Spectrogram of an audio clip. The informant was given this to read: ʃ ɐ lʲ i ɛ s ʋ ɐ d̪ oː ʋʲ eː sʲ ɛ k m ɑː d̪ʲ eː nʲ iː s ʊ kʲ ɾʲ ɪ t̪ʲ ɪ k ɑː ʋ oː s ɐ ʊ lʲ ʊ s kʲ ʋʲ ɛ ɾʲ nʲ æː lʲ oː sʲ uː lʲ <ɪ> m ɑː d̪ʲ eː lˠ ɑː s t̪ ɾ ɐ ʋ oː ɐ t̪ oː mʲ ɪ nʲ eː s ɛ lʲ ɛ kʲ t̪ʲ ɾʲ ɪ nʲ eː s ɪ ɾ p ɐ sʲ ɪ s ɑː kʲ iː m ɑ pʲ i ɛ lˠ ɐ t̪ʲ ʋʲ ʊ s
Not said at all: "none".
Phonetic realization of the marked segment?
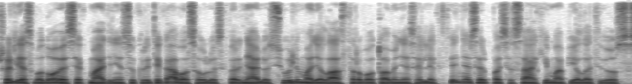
i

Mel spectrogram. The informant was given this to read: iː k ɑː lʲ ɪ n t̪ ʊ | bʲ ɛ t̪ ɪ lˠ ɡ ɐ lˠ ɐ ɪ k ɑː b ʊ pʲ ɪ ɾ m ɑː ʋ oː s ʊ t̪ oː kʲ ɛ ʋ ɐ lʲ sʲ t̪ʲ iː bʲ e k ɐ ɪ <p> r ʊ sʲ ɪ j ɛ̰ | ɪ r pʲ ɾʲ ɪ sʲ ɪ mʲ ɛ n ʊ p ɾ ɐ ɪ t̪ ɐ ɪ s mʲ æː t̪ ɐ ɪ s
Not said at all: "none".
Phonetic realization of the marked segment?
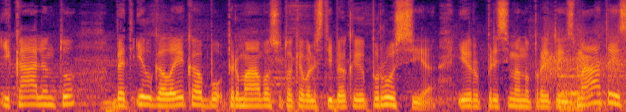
p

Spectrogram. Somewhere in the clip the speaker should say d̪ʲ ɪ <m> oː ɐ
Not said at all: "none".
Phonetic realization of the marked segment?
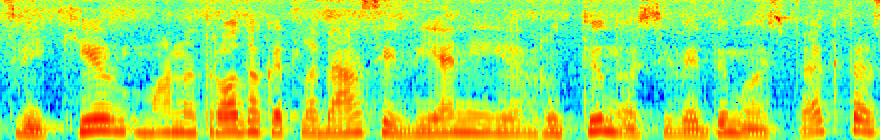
m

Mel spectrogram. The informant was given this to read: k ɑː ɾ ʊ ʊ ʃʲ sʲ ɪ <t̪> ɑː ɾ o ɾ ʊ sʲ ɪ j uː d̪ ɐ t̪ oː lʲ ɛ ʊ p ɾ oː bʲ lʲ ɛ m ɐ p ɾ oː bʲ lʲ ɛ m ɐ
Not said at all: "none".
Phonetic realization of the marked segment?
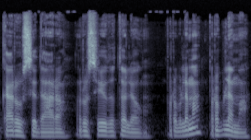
d̪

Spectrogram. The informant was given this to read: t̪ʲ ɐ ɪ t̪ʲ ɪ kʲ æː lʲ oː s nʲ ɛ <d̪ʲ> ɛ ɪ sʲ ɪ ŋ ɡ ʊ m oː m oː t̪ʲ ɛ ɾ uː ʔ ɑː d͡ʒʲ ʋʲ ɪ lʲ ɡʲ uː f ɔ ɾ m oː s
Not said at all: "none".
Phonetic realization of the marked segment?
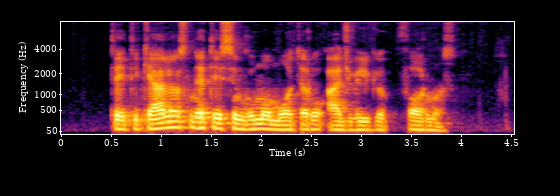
t̪ʲ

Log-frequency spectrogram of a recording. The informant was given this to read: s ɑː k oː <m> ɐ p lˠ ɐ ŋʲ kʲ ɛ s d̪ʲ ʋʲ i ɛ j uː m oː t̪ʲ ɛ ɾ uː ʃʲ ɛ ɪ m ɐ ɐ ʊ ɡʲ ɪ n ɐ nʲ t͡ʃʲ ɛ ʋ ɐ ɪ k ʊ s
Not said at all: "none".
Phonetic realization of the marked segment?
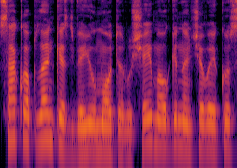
none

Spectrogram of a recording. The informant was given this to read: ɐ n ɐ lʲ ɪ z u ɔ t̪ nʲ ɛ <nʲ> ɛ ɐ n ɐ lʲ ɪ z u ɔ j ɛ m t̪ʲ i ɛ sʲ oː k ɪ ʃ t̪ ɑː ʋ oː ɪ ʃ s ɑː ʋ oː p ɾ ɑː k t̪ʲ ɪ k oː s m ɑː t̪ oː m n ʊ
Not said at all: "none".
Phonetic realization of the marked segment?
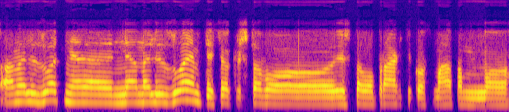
nʲ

